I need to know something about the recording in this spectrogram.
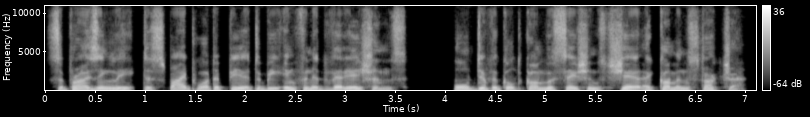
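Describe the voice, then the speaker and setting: A man's voice: fairly high pitch, normal speed, a little mellow, no room sound, clean studio sound. A man reading scripted passages aloud as exam practice.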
